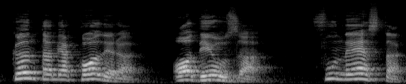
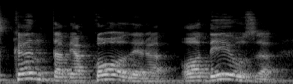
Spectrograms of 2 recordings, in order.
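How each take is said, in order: First: "cólera" stressed, a clear pause, then "funesta" set apart; pause before funesta. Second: "Canta-me a cólera, ó deusa" read slowly in one flow; continuous reading. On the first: Teacher showing students how the line splits, pause before funesta. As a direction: break after "deusa" so "funesta" stands alone. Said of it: "Ele deve separar ali cólera e funesta". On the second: Teacher reading the line to students, slow and flowing. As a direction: read "cólera" and "deusa" together without a break. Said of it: "E depois ele ainda divide". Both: Shown as a demonstration.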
